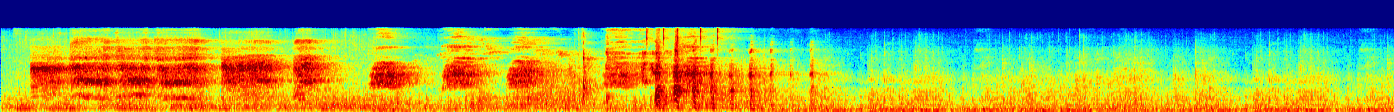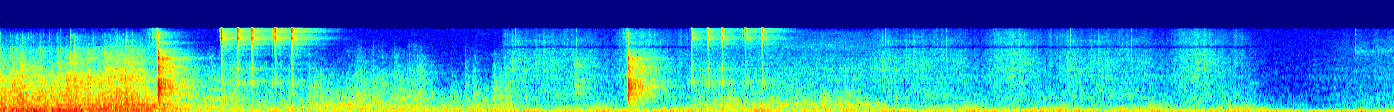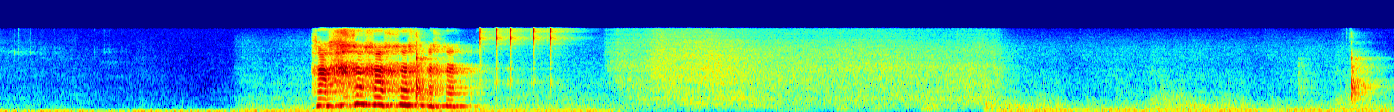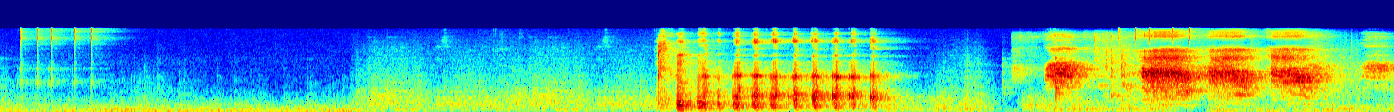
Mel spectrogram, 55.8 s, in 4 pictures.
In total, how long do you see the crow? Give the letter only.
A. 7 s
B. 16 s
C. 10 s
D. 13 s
C.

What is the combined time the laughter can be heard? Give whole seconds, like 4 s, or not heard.
6 s.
